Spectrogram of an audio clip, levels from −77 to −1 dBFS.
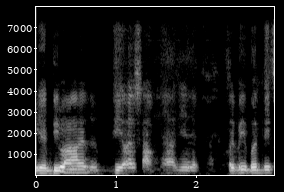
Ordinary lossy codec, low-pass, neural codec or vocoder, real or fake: none; 7.2 kHz; codec, 16 kHz in and 24 kHz out, 0.6 kbps, FireRedTTS-2 codec; fake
